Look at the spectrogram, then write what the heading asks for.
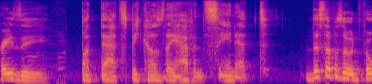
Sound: whispering

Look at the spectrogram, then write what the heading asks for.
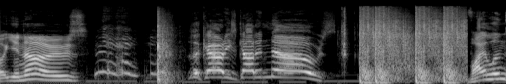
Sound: laughter; gunshots

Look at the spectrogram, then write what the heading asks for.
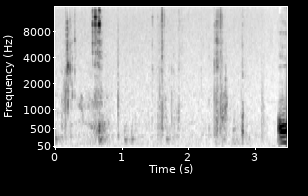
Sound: crunch, crunch

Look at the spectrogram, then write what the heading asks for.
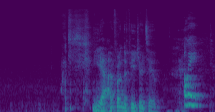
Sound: laughs

